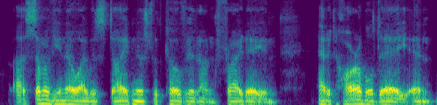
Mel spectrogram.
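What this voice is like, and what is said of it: Sick-sounding voice with coughing. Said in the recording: “as some of you can hear in my voice and my coughing”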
